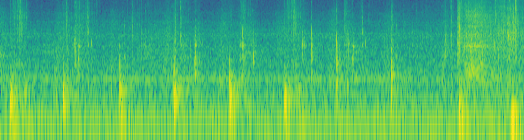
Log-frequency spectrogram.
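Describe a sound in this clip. Slow footsteps thud on a gritty floor.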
